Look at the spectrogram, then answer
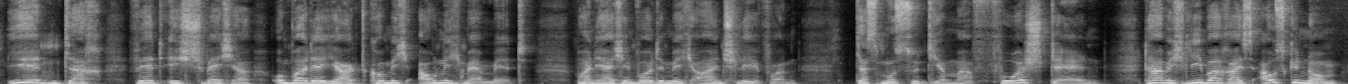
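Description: A man's voice: on the high side, animated, slow pace, a bit bright, breathy edge, pitched above the performer's own voice, full character voice. A man doing a whiny old hound. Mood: whining. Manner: whiny, breathless, plaintive. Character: worn-out old male hunting dog, self-pitying.

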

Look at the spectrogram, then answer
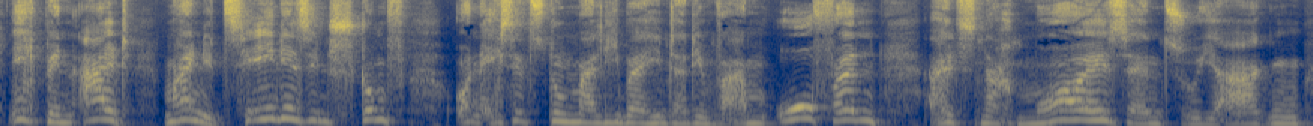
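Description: A grumpy old cat from a storybook, hissing out her complaints in a sulky, whining voice, as a man puts her on. Pitched far above a man's normal range, with a thin, unusual timbre and a husky touch. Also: expressive, slow pace, few pauses, fairly bright tone, full character voice. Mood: grumbling. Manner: hissy, sulky, whiny.

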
